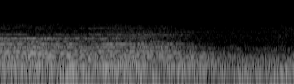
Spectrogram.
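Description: A man chants in a low, sustained voice in an echoing room.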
